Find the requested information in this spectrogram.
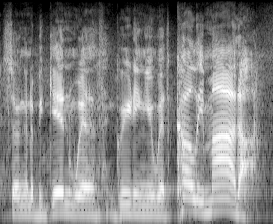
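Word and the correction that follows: Kalimera (Καλημέρα): That is, yeah, I think I pronounced it wrong. Thank you. We actually must have a Greek-speaking person there because it's supposed to mean good morning in Greek. Kalimera, right?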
